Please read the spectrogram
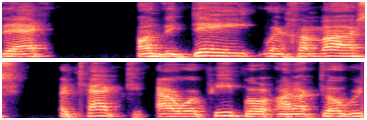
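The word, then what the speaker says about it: חמס: word for violence is Hamas it's not like changing the transliteration that's what the Hebrew it says and that's how you pronounce it it's the exact same sounding word now hamash for the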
